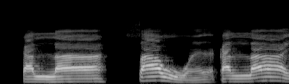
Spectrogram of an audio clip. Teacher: Kalla kalla itu lamnya ditekan dan dipanjangkan 2 harokat la-nya.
